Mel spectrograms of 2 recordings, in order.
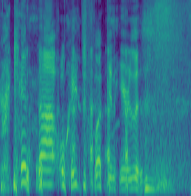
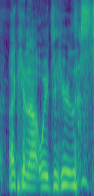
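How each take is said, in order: First: Slow, laughing through the words. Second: Said in the usual way. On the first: Real, not acted. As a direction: crack up mid-sentence. Same line, laughing through it.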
